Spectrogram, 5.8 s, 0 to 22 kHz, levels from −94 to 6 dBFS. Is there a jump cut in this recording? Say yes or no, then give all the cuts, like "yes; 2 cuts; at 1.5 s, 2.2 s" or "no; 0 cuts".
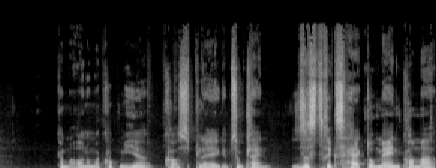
yes; 1 cut; at 4.9 s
